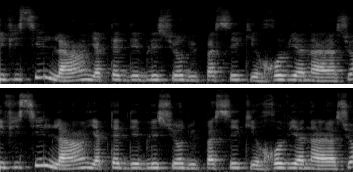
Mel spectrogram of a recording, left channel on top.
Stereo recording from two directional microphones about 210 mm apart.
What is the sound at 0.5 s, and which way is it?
Speech, 35° right (ahead or behind).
